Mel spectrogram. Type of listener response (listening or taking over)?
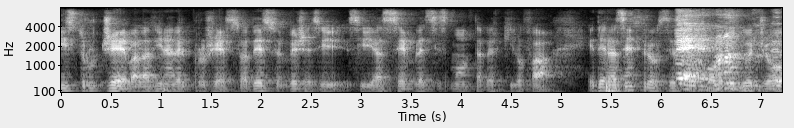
taking over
